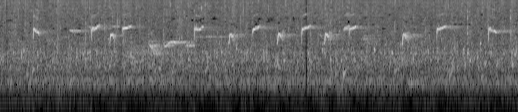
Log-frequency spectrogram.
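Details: Song-contest master of a white-rumped shama with water sounds: a rapid series of short, bright, upward-flicked whistles, broken by one lower buzzy phrase, over constant trickling water.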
